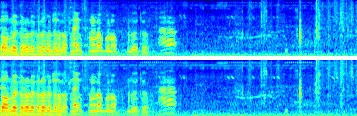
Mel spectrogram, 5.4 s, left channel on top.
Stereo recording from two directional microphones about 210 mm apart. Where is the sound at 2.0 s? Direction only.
50° left (ahead or behind).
